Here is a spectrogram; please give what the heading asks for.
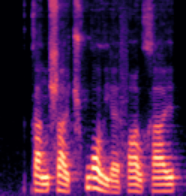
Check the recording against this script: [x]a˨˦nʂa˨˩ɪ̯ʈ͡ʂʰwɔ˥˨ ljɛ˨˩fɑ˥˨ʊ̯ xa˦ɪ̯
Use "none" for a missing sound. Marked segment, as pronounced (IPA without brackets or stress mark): k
